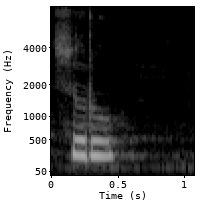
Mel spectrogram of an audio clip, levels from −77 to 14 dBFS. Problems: none marked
